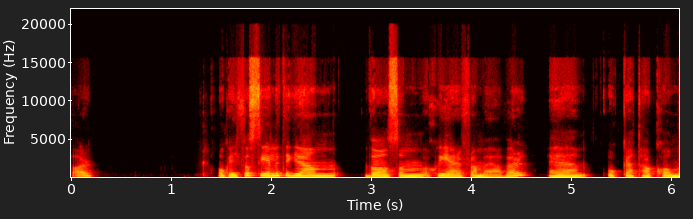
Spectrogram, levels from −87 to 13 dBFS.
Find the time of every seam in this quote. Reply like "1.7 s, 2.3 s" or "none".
1.4 s, 4.6 s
